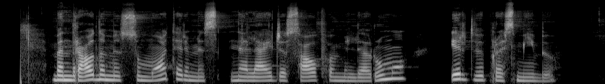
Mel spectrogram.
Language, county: Lithuanian, Kaunas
